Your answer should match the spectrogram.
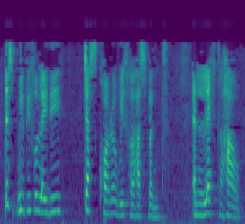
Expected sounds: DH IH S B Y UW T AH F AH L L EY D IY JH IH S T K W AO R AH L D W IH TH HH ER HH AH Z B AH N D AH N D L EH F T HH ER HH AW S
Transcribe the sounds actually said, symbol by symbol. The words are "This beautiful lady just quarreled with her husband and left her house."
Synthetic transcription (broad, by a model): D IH S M Y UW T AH F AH L L EY D IY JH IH S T K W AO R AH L W IH TH HH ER HH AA S B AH N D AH N L EH F T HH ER HH AW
